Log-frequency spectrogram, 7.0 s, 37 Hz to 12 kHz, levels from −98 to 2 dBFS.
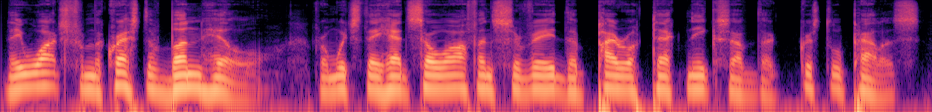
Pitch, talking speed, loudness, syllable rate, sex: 110 Hz, 180 wpm, -19 LUFS, 4.7 syllables/s, male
